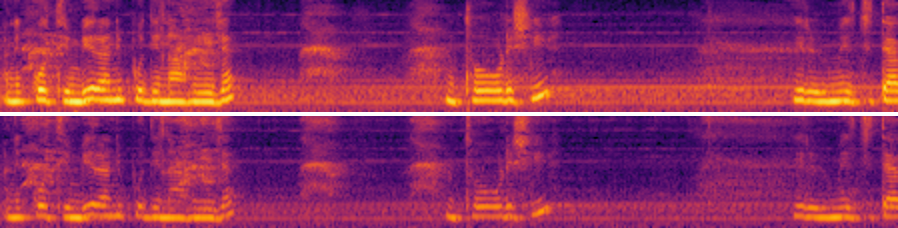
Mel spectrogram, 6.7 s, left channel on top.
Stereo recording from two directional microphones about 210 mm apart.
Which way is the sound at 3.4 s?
5° left (ahead or behind).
